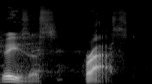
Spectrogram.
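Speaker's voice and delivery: very low, slow, drawn-out East Tennessee drawl. Showing how a name is said in east tennessee: slow, deep east tennessee pronunciation. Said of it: "in East Tennessee, ... Just gotta get it real slow there. Just gotta deep voice it there".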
